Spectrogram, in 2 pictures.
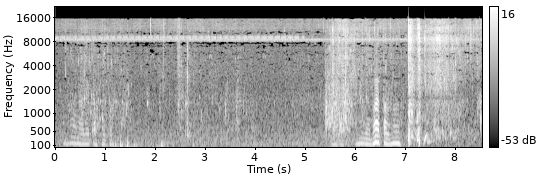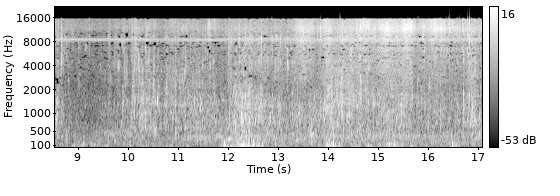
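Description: Water splashes nearby.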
